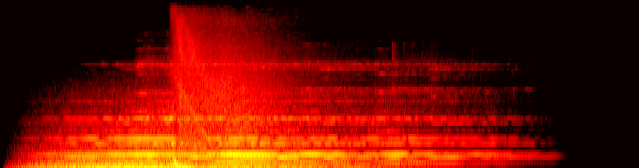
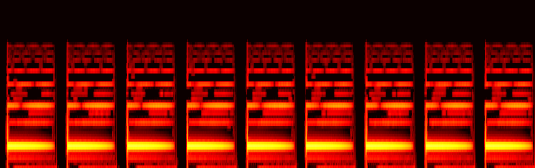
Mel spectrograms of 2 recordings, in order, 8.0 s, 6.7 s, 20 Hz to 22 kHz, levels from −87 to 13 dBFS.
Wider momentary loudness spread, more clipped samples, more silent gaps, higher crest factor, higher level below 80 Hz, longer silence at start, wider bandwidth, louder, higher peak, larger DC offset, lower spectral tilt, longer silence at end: first, 19 LU vs 7 LU; neither; second, none vs 0.73-0.81 s, 1.48-1.57 s, 2.22-2.32 s, 2.98-3.06 s, 3.72-3.79 s, 4.46-4.54 s, 5.21-5.29 s, 5.96-6.05 s; first, 16 dB vs 8 dB; first, -22 dBFS vs -56 dBFS; about the same, 0.2 s vs 0.1 s; first, 15.5 kHz vs 7 kHz; second, -19 LUFS vs -14 LUFS; about the same, -4 dBFS vs -6 dBFS; second, under 0.1% vs 0.6%; first, -7.5 dB/octave vs -3 dB/octave; first, 1.9 s vs 0.05 s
